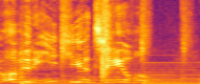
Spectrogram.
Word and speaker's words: IKEA: That's the name of an IKEA table. Everything is the name of an IKEA table. I always called it IKEA, and I was told by a Scandinavian, it's pronounced IKEA, you uncultured swine.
